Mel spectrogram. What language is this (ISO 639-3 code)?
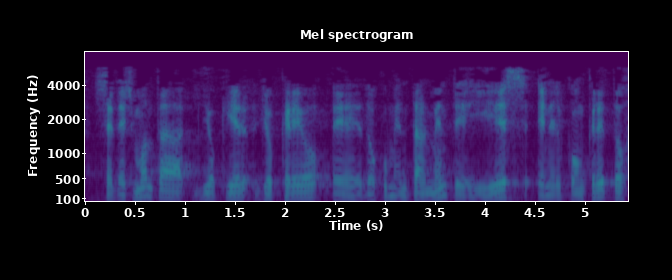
spa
